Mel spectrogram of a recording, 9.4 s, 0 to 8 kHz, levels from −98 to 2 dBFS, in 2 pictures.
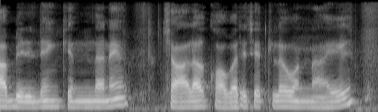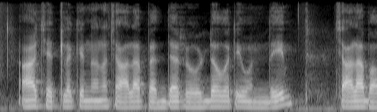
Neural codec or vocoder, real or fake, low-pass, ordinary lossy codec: autoencoder, 48 kHz, 32 numbers a frame, DAC-VAE, trained on Japanese speech; fake; 7.2 kHz; none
